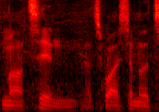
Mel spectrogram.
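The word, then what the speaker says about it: Marcin: because I think Martin Martin it's sort of pronounced Martin that's why some of the team principals been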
